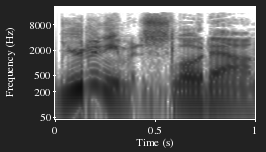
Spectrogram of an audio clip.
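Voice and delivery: condescending, patronizing talking-down tone. Retelling what a man said to him, the speaker mimics him, mock-condescending. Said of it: "the way he said it felt very condescending".

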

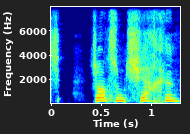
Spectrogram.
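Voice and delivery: fake Liverpool accent. Asked whether they can do Scouse, trying it out: Scouse accent. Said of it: "Can you do Scouse?".

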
